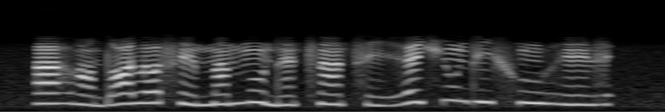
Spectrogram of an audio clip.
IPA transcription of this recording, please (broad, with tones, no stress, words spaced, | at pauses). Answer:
a˧ɦõ˨ dˤo˧ lʌ˧sẽ˨ mã˧mõ˦˨dɛ̃˧ t͡sã˧t͡si˨ ɦɛ˦çũ˦di˧ xũ˦ɦẽ˧z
